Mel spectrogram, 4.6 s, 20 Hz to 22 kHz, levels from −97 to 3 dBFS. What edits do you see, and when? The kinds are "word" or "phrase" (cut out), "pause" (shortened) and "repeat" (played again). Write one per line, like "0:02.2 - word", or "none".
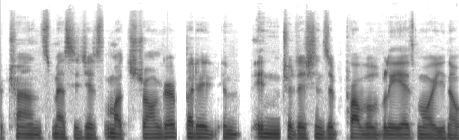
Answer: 0:01.0 - word
0:02.2 - word
0:02.8 - word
